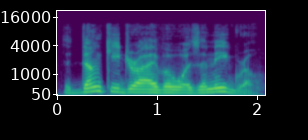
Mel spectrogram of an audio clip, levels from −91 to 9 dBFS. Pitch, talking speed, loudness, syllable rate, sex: 150 Hz, 175 wpm, -17 LUFS, 4.7 syllables/s, male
